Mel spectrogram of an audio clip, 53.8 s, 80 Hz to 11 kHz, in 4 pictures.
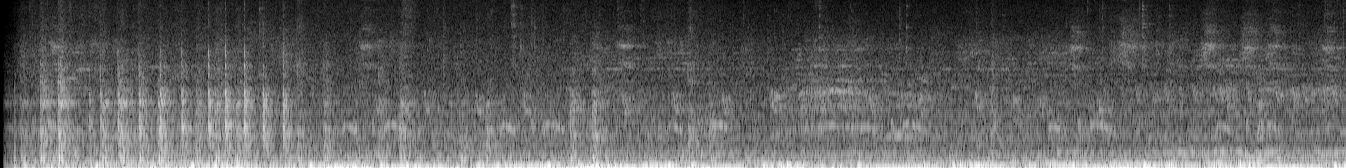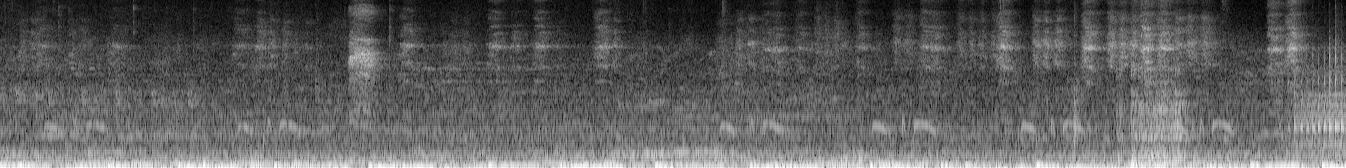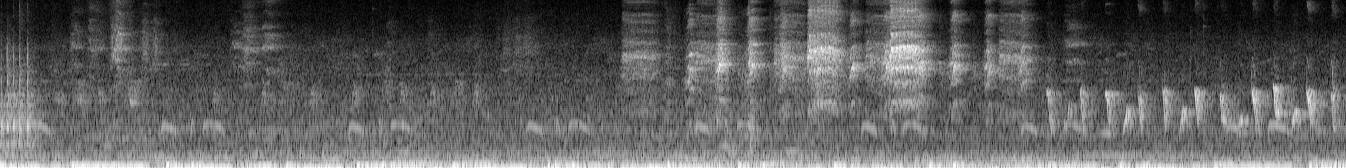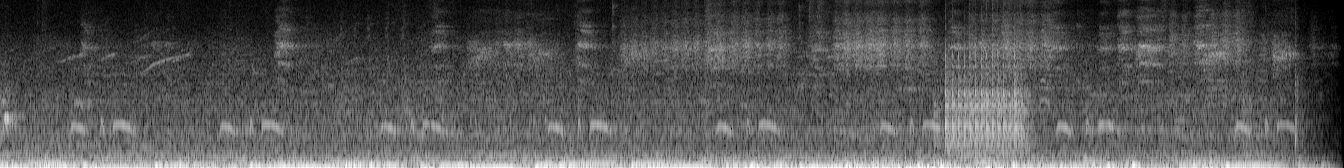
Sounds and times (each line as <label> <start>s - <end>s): pájaros 0.0s - 53.8s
